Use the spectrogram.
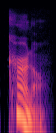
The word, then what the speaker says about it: colonel: It comes from French history. Just memorize it. Colonel.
